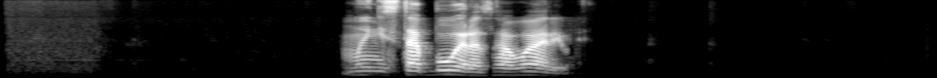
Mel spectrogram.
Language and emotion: Russian, angry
